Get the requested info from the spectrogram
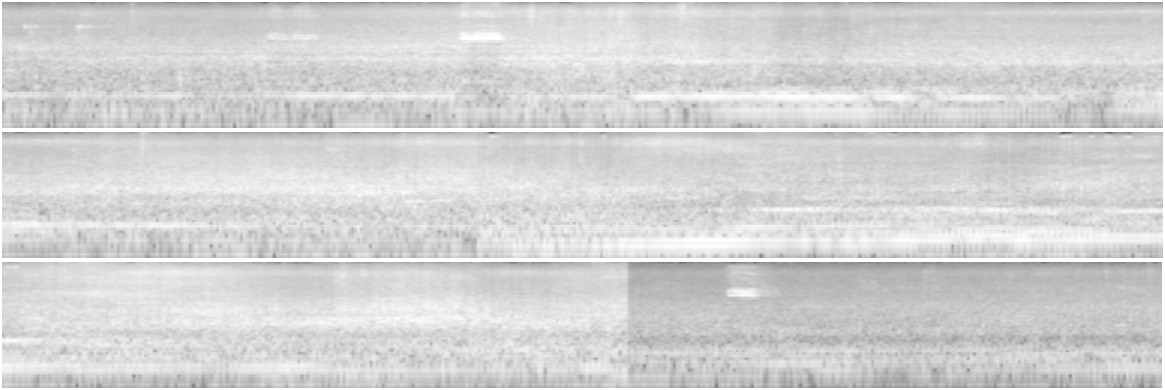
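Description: Ferrari and other supercar engines driving in city traffic. The engine note rises and falls as the cars rev and pass, and the sound drops abruptly to a quieter traffic scene near the end.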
